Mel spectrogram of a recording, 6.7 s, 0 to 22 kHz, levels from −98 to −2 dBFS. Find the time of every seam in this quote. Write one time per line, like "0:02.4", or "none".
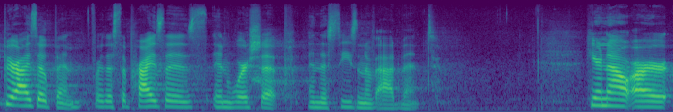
none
